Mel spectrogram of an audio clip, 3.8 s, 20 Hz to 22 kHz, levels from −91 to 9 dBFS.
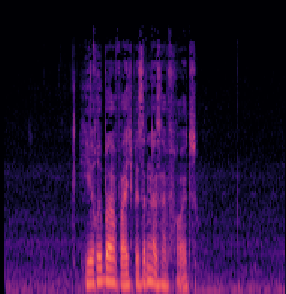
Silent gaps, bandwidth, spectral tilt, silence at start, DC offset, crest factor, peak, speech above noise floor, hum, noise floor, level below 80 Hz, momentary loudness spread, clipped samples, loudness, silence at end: none; 13.5 kHz; -6 dB/octave; 1.15 s; under 0.1%; 20 dB; -8 dBFS; 31 dB; none; -55 dBFS; -54 dBFS; 16 LU; under 0.1%; -26 LUFS; 1.2 s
